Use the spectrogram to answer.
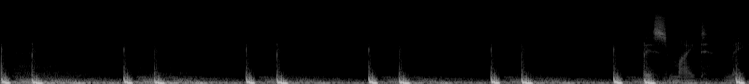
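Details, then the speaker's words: Synthetic heartbeat made with the Serum synthesizer in Logic Pro X, using looped MIDI notes at velocities 109–110 and 80 to mimic systole and diastole: slow, regular lub-dub at about 49 per minute, with a brief voice; simulated heartbeat. "fferent velocity one with 109 110 and the other one with 80 and that already gives us the difference between systole and diastole that we're looking for then we just create a loop drag it and that's that's basically it"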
